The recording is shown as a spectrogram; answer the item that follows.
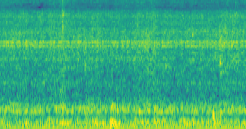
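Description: Tap water runs steadily into a kitchen sink while hands are washed after seasoning chicken for homemade empanadas, a continuous close hiss with faint splashing.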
